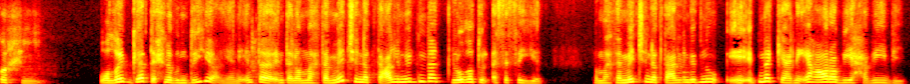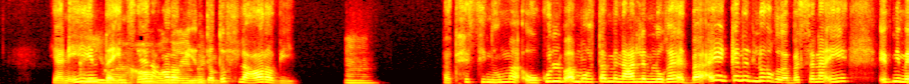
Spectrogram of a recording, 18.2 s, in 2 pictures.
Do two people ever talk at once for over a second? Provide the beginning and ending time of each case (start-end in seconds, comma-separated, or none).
9.9-11.4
